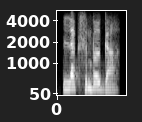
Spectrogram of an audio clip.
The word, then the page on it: Luxemburger: Indian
